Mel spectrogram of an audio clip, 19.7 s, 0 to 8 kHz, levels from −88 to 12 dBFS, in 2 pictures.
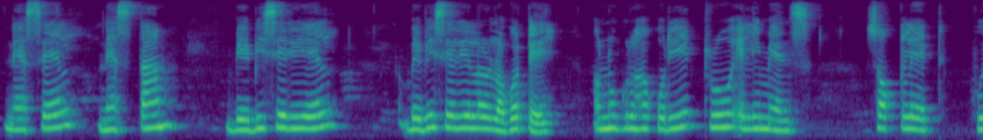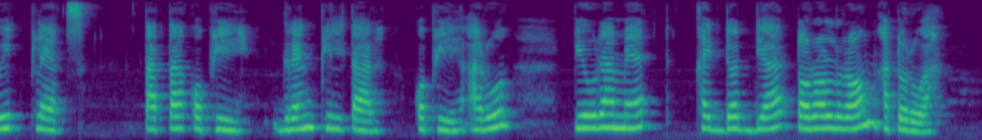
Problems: continuous background conversations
